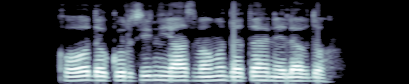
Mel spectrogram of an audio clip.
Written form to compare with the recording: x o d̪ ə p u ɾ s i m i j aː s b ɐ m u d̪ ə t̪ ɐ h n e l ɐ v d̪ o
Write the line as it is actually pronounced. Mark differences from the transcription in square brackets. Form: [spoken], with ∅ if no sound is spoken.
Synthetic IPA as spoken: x o d̪ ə [k] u ɾ s i [n] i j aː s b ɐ m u d̪ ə t̪ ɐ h n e l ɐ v d̪ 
